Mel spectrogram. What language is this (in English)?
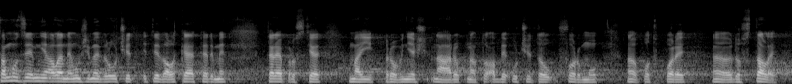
Czech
